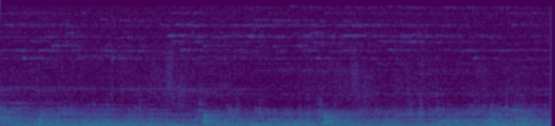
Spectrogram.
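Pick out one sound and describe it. A triumphant game fanfare plays with deep rumbling tones.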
